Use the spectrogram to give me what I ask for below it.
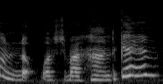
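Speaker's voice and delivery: dreamy starstruck sigh; swooning sigh. Retold or imitated. Swooning after touch.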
